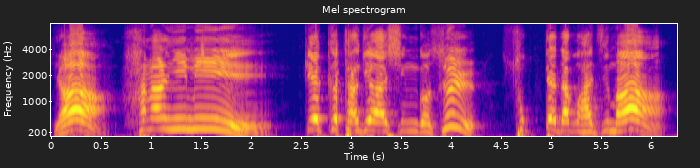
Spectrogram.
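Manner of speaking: furious divine scolding; angry God. Acted. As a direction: thunder the scolding slowly. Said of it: "하나님이 열받았어요".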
